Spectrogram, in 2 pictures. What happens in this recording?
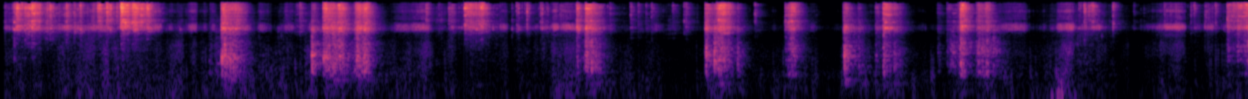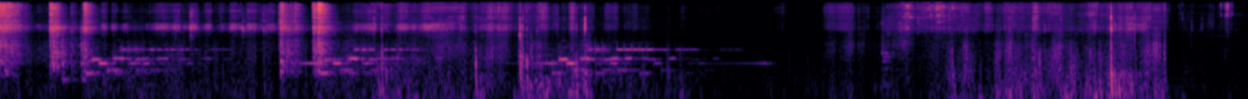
I was unloading the dishwasher, then my phone rang, I grabbed the keys and left the room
